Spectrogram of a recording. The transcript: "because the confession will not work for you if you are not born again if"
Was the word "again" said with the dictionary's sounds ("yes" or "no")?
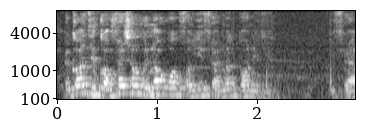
no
